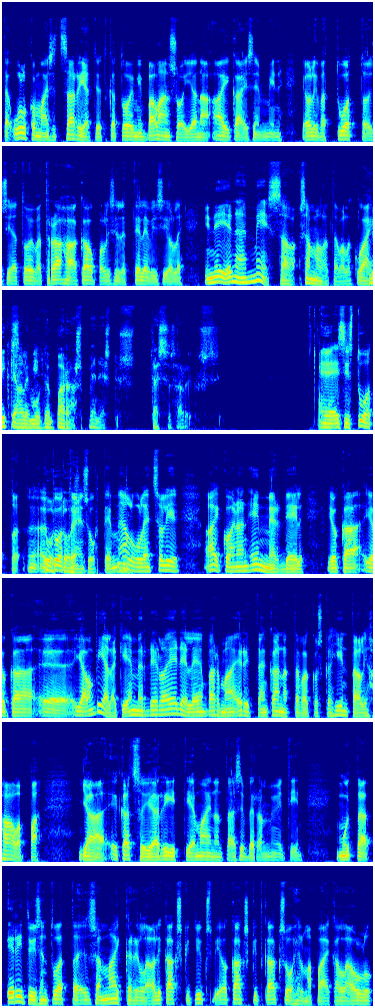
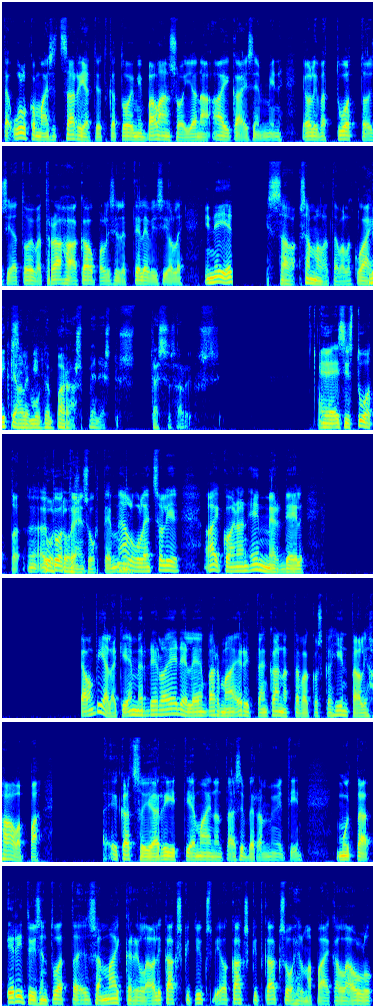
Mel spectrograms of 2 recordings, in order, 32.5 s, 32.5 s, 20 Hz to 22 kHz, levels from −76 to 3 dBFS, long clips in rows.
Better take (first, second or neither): first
